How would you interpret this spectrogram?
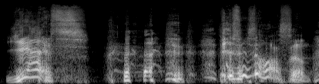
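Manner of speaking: high, loud whoop with a laugh; excited cheer. Retold or imitated. Someone fresh to grace cheering about it. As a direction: burst out with joy. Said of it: "and you can say".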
